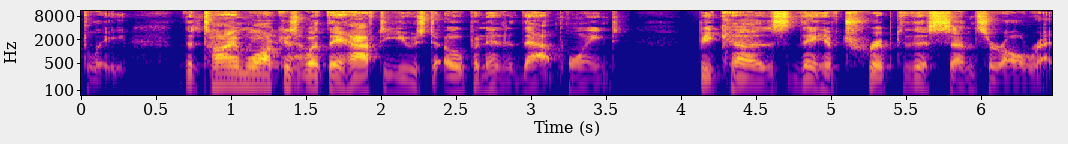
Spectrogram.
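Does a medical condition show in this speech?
No.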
